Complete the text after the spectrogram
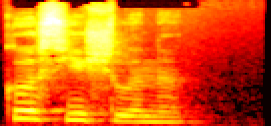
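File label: "кӧсйысьлыны", Komi, female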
